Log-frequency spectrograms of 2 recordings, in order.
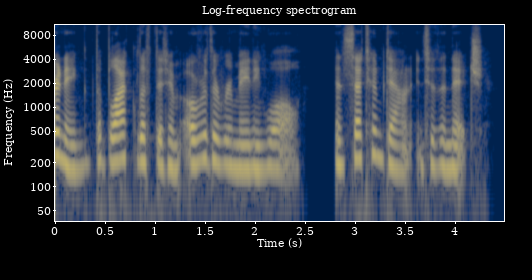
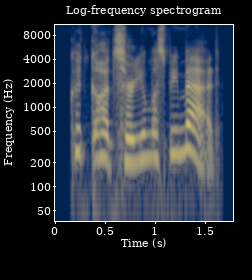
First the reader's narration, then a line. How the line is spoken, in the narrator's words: he said in a strained, sharp voice that his ears would not have known as his own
